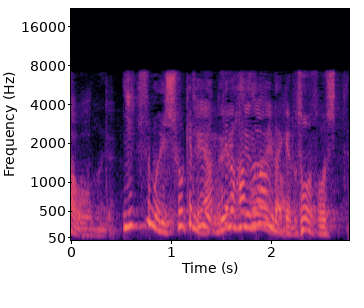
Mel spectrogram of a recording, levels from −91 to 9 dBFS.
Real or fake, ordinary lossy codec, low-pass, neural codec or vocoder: real; none; 7.2 kHz; none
